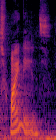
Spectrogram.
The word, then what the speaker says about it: Twinings: Twinings? – Does it have the IPA? – Yeah. – I can read it. Oh, it says Twinings. – Twinings.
